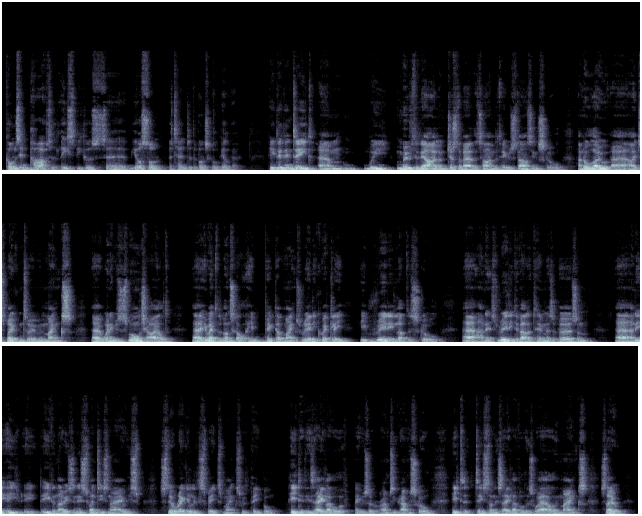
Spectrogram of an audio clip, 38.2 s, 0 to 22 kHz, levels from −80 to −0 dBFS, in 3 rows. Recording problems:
off-mic speech; far
room echo; very slight; dies away in 0.3 s

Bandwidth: 15.5 kHz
